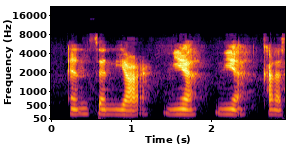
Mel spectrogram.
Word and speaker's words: enseñar: again the anyway here so it's like we're putting a why right after that so here's what it sounds like if I didn't make that Y sound it would sound like this and Sena and Sena and that's actually a different verb okay and say NAR when we put the wine in it sounds like this enseñar enseñar yeah yeah kind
